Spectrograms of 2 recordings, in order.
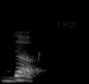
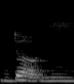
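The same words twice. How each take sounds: First: The final sound is a hissing s. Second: The final sound is a buzzing z. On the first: The speaker calls it wrong. "You don't go saying dogs" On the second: The speaker calls it right. "You say dogs. You ought to say dogs because the sound before the S is a voiced consonant"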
